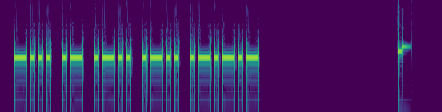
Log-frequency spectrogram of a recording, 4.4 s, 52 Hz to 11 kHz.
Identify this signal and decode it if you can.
Morse code, heard as a keyed tone, about 30 wpm, 700 Hz. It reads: BALL.
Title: Additional Easy Phrases 30wpm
